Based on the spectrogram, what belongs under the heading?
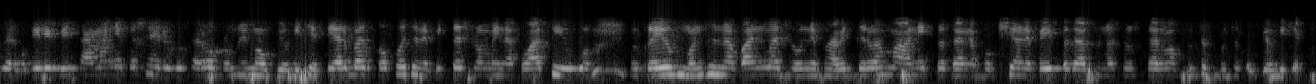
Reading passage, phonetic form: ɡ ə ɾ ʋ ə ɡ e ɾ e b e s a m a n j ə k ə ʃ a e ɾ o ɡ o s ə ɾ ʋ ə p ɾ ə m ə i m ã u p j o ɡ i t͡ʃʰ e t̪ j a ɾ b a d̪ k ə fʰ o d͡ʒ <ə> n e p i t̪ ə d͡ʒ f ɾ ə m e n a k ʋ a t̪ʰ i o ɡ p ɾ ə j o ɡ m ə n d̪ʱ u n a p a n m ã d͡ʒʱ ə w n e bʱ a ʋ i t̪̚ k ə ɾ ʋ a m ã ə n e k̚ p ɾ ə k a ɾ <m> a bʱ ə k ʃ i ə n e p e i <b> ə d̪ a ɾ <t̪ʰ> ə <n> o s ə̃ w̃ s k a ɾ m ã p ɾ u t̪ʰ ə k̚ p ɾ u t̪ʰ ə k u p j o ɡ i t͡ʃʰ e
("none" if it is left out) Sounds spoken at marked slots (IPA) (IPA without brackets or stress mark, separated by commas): ə, n, p, t̪ʰ, n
